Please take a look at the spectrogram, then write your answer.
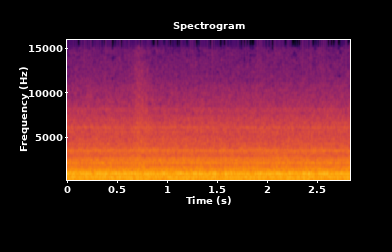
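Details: K&T milling machine's hydraulic pump running after startup at the lowest speed, oil flowing in the sight glass: steady, even, mid-pitched hum and whine with no knocks or surging. Healthy pump.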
